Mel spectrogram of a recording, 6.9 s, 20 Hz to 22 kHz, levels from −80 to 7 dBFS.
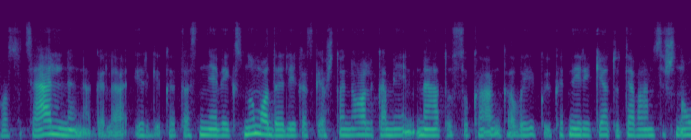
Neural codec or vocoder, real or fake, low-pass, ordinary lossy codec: vocoder, 22.05 kHz, 80 mel bands, WaveNeXt; fake; 9.9 kHz; Opus, 16 kbps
